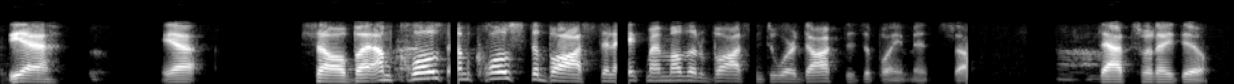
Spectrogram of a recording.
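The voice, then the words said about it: Boston-area Massachusetts accent. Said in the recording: “you're near me geographically based your accent. Are you in Boston or Massachusetts? ... I recognize the accent right away.”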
